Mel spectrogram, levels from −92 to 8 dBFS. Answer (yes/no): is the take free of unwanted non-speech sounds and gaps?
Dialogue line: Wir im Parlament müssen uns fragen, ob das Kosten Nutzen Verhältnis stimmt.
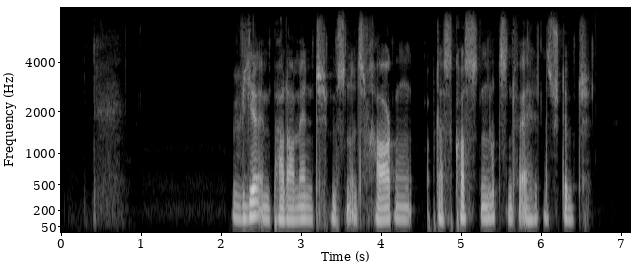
yes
